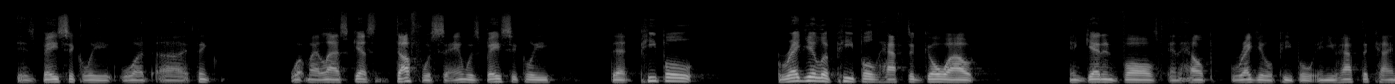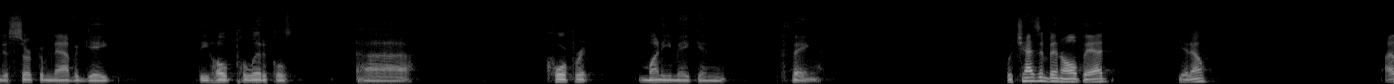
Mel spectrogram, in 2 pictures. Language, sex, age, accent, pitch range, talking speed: English, male, 50-69, American, 100-130 Hz, 110 wpm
